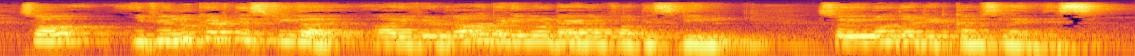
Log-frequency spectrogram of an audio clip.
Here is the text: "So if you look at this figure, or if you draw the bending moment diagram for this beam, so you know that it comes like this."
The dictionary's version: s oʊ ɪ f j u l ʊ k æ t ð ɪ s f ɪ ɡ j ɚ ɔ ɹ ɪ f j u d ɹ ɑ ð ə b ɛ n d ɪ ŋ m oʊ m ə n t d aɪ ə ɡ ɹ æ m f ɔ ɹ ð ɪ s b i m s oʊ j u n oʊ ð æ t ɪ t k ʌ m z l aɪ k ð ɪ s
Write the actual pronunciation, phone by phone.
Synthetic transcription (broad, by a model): s oʊ ɪ f j u l ʊ k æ t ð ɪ s f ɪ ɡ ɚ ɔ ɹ ɪ f j u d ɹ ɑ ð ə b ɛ d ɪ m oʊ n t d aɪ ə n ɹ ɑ f ɔ ɹ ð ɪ s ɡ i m s oʊ j u n oʊ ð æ t ɪ t k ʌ m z l aɪ k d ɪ s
